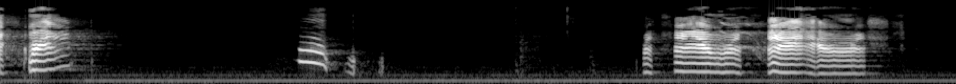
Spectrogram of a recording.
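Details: Pet parrot, male, talking continuously: a sharp falling syllable, a short quieter slurred phrase, then a longer pair of loud, wavering, harmonic words, with a constant background hum.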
